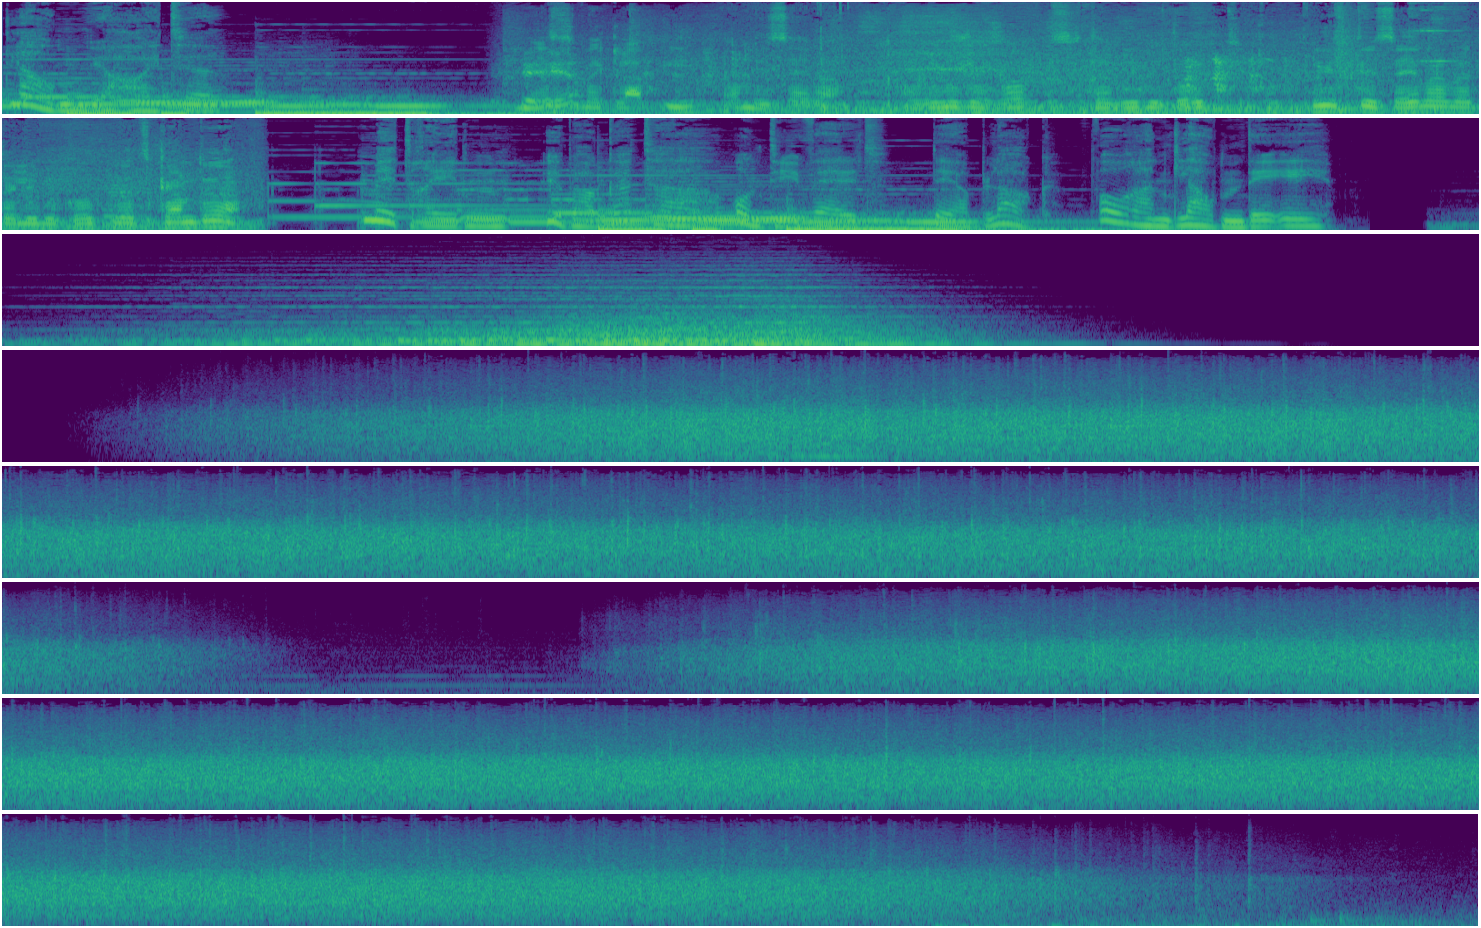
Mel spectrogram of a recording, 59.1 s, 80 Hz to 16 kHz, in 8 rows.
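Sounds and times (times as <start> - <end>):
audience applauding: 2.6 - 8.6, 22.6 - 38.4, 39.8 - 58.4.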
